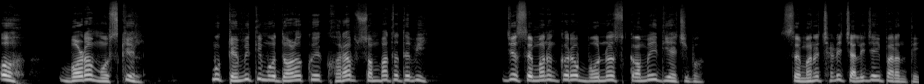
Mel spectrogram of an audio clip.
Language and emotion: Odia, fearful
